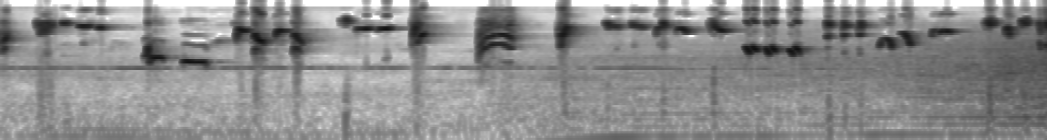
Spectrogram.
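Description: A chestnut-capped thrush sings a rapid, varied run of clear high whistles, slurred notes and short buzzy trills with barely a pause, over a faint steady hum.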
